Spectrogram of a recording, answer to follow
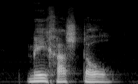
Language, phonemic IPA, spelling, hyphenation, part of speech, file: Dutch, /ˈmeː.ɣaːˌstɑl/, megastal, me‧ga‧stal, noun, Nl-megastal.ogg
- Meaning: a particularly large stable, that can house hundreds of cattle or thousands of other livestock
